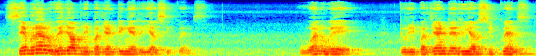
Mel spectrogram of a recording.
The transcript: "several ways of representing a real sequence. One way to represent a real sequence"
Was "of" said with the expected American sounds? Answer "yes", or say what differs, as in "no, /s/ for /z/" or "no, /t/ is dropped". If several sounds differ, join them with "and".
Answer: no, /p/ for /v/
